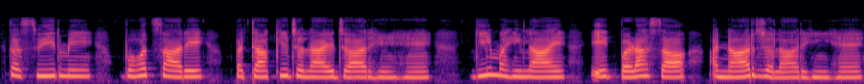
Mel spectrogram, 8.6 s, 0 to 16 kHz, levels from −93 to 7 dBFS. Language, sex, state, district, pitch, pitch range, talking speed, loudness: Hindi, female, Uttar Pradesh, Jalaun, 240 Hz, 225-260 Hz, 125 wpm, -21 LUFS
